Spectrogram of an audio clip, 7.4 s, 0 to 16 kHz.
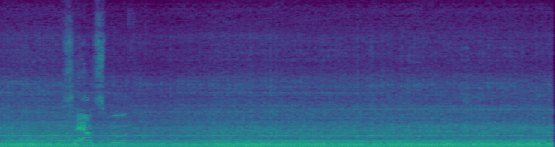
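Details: Cub Cadet 1330 Kohler single, first run after long sitting, with a plastic piece removed from the tank outlet; even, steady fast-idle beat with no misses or stumbles, a bit smoky; runs smooth.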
